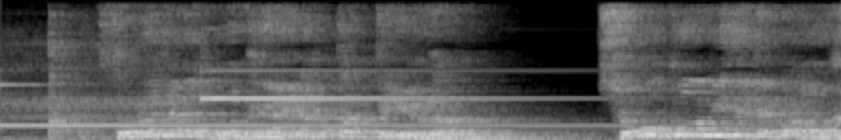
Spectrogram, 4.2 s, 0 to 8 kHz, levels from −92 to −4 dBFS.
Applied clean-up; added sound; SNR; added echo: none; Doorbell; 10 dB; reverberation time 1.0 s.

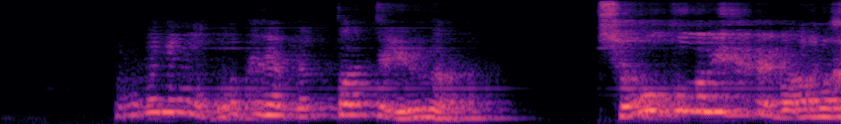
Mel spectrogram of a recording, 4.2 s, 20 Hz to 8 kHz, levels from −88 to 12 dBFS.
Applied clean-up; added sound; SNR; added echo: neural mask model DeepFilterNet 3.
